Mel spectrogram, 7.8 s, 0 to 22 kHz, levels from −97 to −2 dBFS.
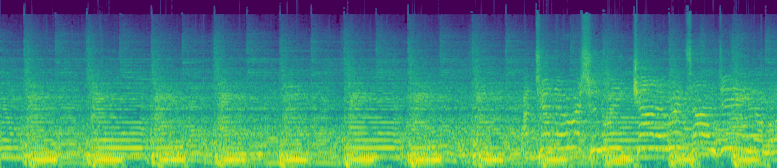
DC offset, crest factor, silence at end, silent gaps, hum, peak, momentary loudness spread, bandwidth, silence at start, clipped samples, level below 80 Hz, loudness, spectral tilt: under 0.1%; 10 dB; 0 s; none; none; 0 dBFS; 4 LU; 12 kHz; 0 s; 0.3%; -24 dBFS; -10 LUFS; -6.5 dB/octave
